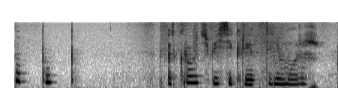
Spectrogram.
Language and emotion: Russian, neutral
